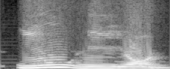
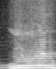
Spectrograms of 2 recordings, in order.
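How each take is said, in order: First: ইউনিয়ন slowly, in separate syllables; ইউনিয়ন drawn out to show the opening ইউ; sounded-out pronunciation. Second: Said in the usual way. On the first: Shown as a demonstration. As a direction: stretch ইউনিয়ন into ইউ-নি-অন. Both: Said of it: "উচ্চারণটা কিরকম হচ্ছে".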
